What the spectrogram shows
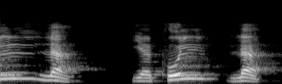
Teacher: the noon sound is gone completely that's why I'm not pronouncing the noon because of the ruling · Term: merging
